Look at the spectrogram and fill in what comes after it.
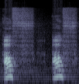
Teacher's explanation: hames napasnya atau udaranya keluar ya. Karakternya hames ya, tidak boleh tidak harus hames.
